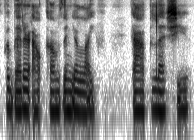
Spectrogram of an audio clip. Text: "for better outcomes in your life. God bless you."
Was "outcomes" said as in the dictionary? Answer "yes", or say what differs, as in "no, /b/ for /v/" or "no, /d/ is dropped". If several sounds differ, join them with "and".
yes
